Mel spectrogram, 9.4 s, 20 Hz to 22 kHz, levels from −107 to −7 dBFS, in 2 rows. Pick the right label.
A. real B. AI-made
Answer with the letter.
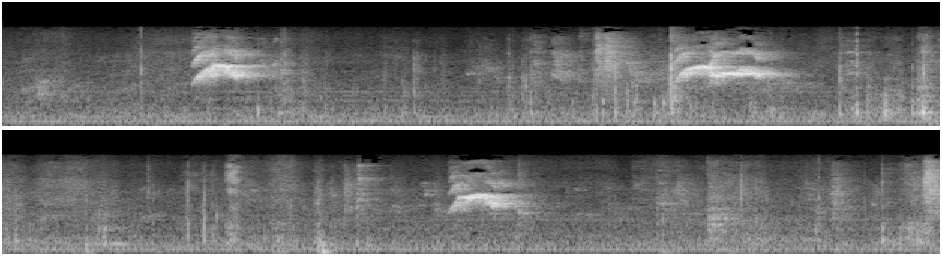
A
